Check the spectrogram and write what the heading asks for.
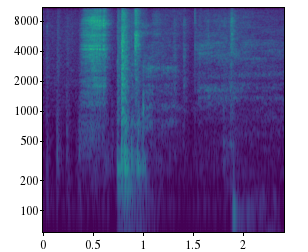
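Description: A person coughing once, a short breath-like hiss followed by a sudden burst about three-quarters of a second in. A brief low thump near the end as a gloved hand touches the meter on the bench.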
